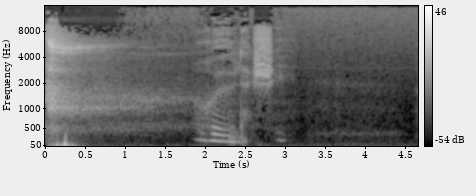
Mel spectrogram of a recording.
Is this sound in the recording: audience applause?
no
